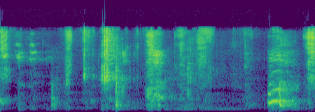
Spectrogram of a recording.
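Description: Pani puri being crunched and chewed: crisp, hollow golgappe puris filled with spiced water, bitten whole and chewed quickly. There are many short, irregular crunches with brief gaps between them, and a louder stretch about four seconds in.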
